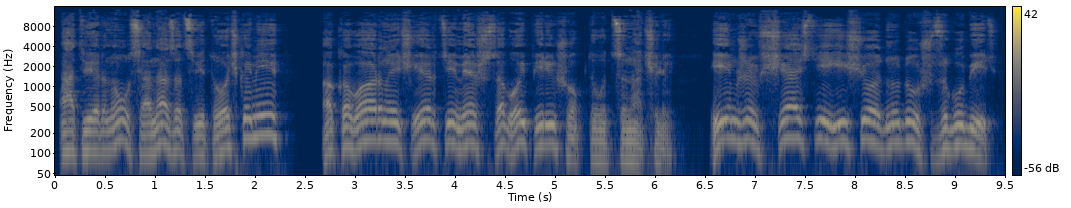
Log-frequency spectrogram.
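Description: A man narrating a folk tale as an expressive audiobook reading. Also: mid-range voice, moderate pace. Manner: lively folk-tale storytelling.

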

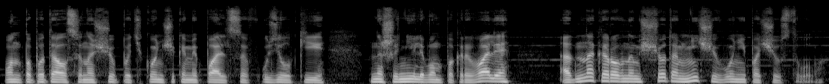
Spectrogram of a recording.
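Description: A man narrating an audiobook in a steady, measured reading style. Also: fairly low pitch, no echo, faint music behind. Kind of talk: scripted narration.

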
